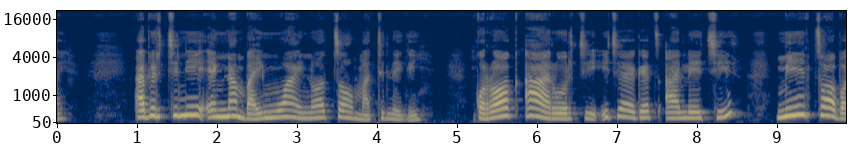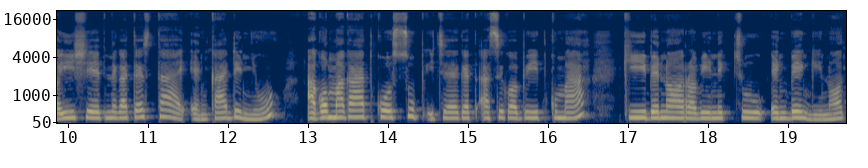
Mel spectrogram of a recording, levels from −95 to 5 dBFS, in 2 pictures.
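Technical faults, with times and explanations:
No technical faults can be heard in this recording.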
